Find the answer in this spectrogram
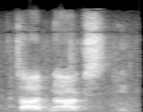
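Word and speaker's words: Todd Nauck: It's guest starring Todd Knox. He actually told me that's how you say his name. I had to ask.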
